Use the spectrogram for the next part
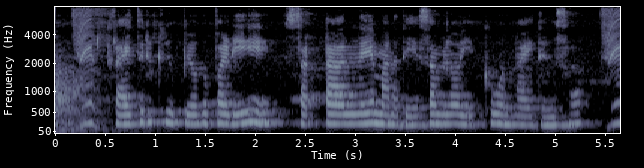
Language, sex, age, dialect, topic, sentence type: Telugu, female, 18-24, Utterandhra, agriculture, statement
